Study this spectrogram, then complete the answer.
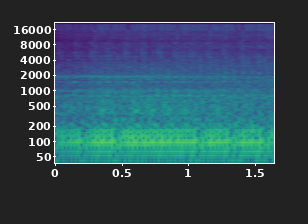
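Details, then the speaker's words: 1968 SportCraft Adventurer, Renault 60 HP inboard/outboard on hose water, after transom stiffened and marina carb adjustment for earlier rough running: steady even low idle with regular firing pulses, no misses or surging; idles healthy. "I'm very confident that the marina said the boat was okay, but needed some attention, and I've given it that attention. You can hear it perking right along."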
